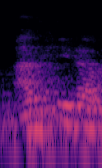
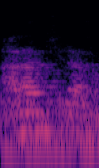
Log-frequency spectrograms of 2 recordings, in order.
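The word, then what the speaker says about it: архи: 현대 몽골어 발음은 아르히라고 합니다만은 고전 몽골은 아라키라고 하고요. 이 아라키라는 말에서 아랑주, 아락주, 아랭이라는 말이 나왔죠.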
